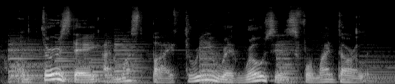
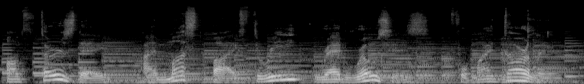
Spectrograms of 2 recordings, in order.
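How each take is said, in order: First: The sentence is spoken at a fast pace. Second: The sentence is spoken at a medium pace. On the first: "A little quicker now" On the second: "let's try it a little faster now"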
